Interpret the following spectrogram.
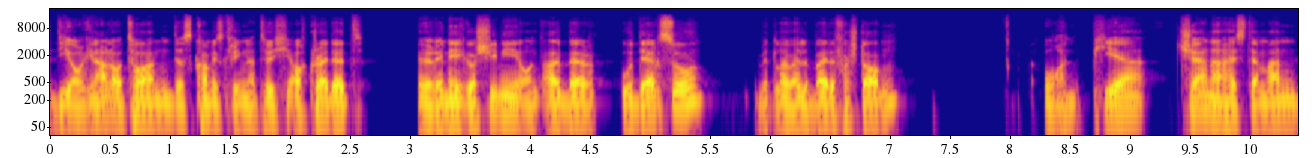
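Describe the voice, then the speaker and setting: A man co-hosting a podcast, reviewing a film in a relaxed, rambling way with lots of fillers. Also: deep voice, no room sound, clean studio sound. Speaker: podcast co-host reviewing films. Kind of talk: casual chat.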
